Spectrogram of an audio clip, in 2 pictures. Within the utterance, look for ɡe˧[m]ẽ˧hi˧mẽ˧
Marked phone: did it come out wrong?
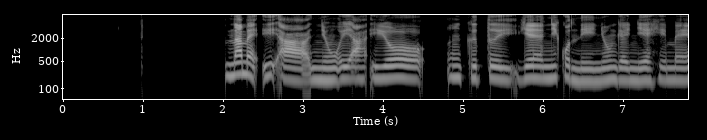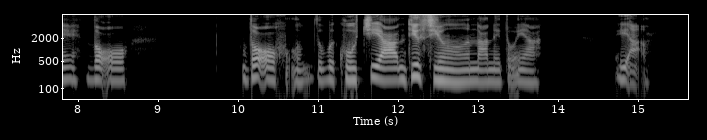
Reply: yes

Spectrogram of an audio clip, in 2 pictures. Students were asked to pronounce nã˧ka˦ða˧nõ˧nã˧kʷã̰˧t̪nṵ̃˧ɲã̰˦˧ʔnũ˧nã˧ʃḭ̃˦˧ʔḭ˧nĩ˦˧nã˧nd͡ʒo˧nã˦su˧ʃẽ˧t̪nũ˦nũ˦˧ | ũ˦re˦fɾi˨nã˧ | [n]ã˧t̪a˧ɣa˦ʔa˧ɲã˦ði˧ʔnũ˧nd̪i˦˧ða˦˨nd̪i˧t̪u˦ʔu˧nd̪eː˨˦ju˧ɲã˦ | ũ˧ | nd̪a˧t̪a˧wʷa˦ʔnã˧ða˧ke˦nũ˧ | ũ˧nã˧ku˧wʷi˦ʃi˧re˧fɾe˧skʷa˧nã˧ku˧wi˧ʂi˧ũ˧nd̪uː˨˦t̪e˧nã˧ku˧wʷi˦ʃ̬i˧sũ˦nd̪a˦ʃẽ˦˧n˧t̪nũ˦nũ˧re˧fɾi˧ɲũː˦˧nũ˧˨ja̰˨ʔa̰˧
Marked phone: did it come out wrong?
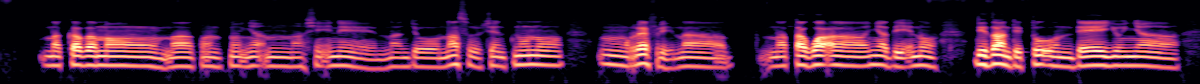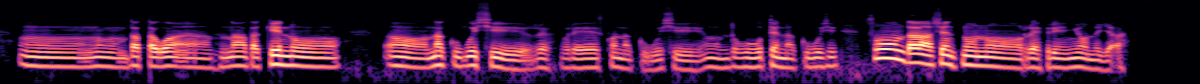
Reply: no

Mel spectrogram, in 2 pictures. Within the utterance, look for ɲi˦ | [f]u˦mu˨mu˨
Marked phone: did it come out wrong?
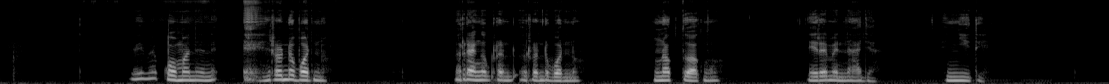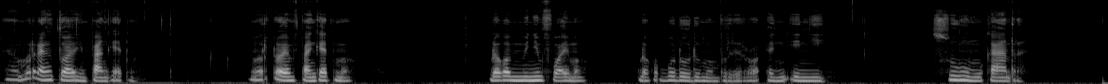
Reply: yes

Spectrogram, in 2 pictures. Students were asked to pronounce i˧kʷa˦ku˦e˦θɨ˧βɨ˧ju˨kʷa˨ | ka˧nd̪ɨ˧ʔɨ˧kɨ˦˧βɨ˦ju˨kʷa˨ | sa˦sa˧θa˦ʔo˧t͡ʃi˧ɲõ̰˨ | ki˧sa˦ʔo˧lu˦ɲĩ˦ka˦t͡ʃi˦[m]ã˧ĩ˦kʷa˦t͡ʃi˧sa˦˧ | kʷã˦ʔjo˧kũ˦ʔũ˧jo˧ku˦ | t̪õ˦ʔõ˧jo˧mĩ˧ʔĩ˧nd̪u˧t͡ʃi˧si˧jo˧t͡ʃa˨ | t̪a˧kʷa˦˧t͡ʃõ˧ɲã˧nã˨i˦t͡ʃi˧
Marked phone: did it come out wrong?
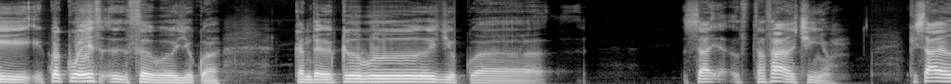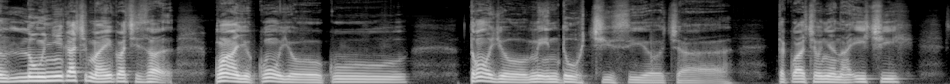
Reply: no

